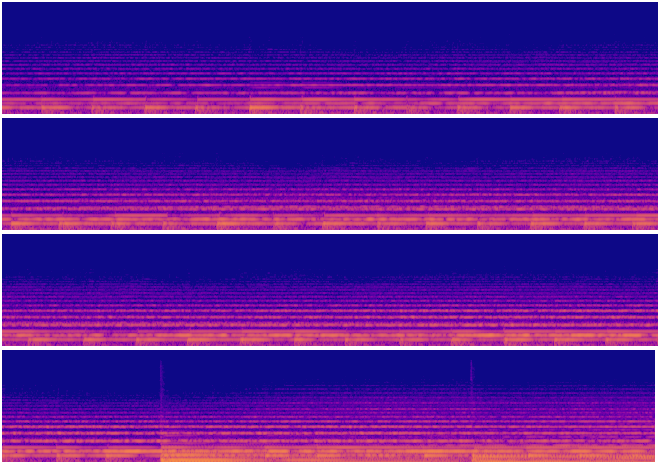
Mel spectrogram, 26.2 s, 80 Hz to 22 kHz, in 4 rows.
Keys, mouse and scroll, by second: 4.0 ctrl+s, 6.2 ctrl+s.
